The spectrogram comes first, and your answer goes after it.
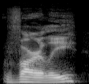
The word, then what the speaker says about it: Vley: Vley with not Chris Farley but a V instead of an F. Yeah. Actually kind of funny cuz it's spelled like Carly but with a V.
